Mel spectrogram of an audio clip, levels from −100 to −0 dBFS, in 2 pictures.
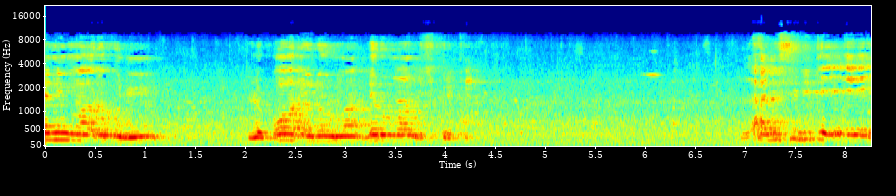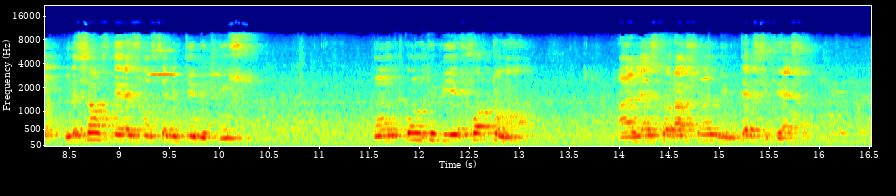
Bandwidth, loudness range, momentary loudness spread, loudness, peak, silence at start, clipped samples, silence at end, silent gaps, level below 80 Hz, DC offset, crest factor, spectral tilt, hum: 10 kHz; 7 LU; 19 LU; -18 LUFS; -2 dBFS; 0 s; under 0.1%; 0 s; none; -50 dBFS; under 0.1%; 18 dB; -4 dB/octave; none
